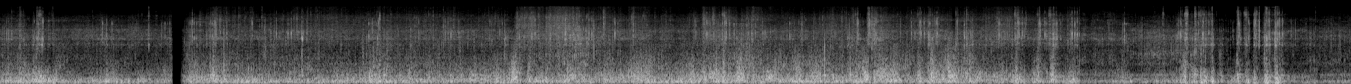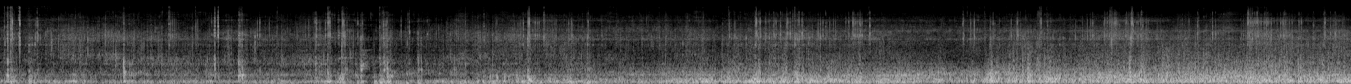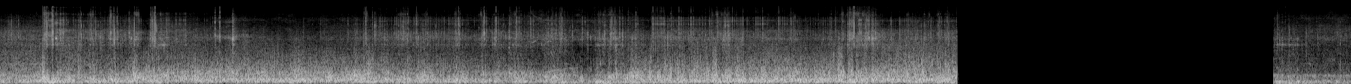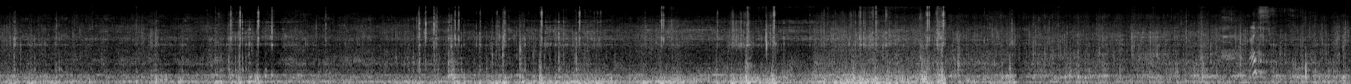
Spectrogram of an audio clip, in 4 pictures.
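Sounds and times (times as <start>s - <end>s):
bike rattles and clicks: 0.0s - 36.6s, 39.8s - 54.0s
bike tyres rumbling on dirt: 0.0s - 36.6s, 39.8s - 54.0s
wind on microphone: 0.0s - 36.6s, 39.8s - 54.0s.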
